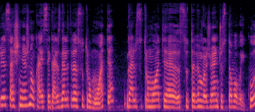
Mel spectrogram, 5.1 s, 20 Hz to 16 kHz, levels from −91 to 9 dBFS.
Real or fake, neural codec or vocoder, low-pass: real; none; 14.4 kHz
